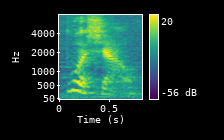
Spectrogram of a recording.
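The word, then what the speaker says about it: 多: So to ask how much, you say dwuh. Eric, how do you say dwuh correctly? So the dwuh is higher pitched than the shao.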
